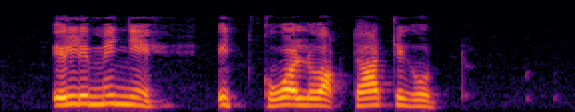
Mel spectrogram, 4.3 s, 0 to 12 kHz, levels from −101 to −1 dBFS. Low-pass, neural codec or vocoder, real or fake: 7.2 kHz; none; real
